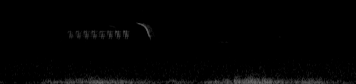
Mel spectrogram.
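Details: At Metcalf Wildlife Management Area, Nebraska, on May 23, 2023, a male spotted towhee on territory delivers a single quick trill ending in a sharp downslur, amid low wind noise and a faint whistle.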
